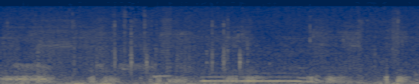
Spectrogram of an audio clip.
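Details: Hungry lion cubs of the Rongai pride in Kenya's Maasai Mara National Reserve, near where the pride had eaten a zebra, give short, low moaning mews and one longer drawn-out call.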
